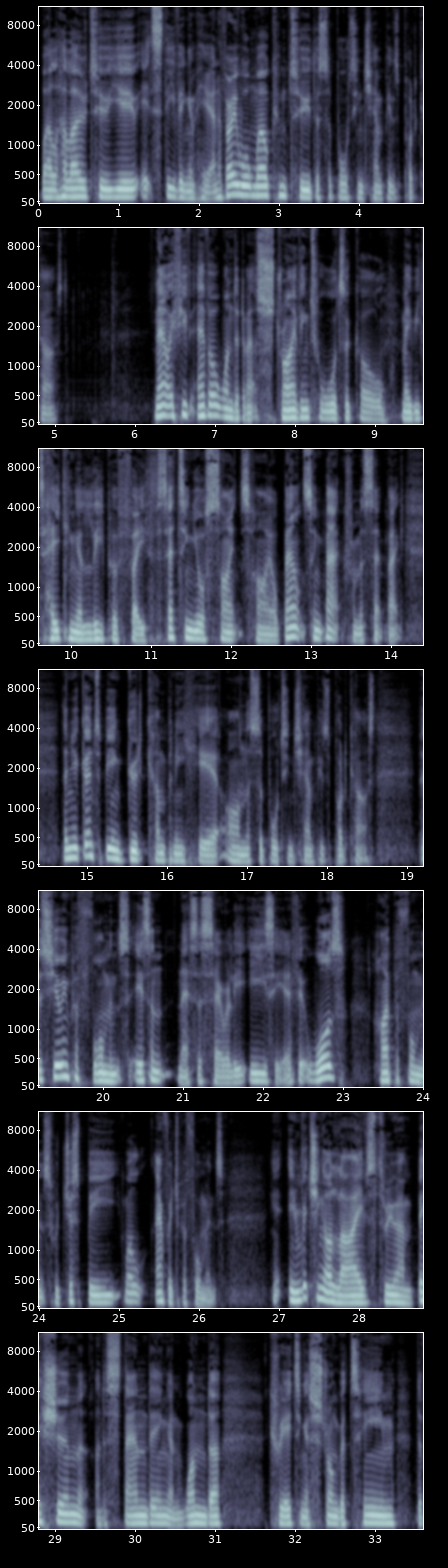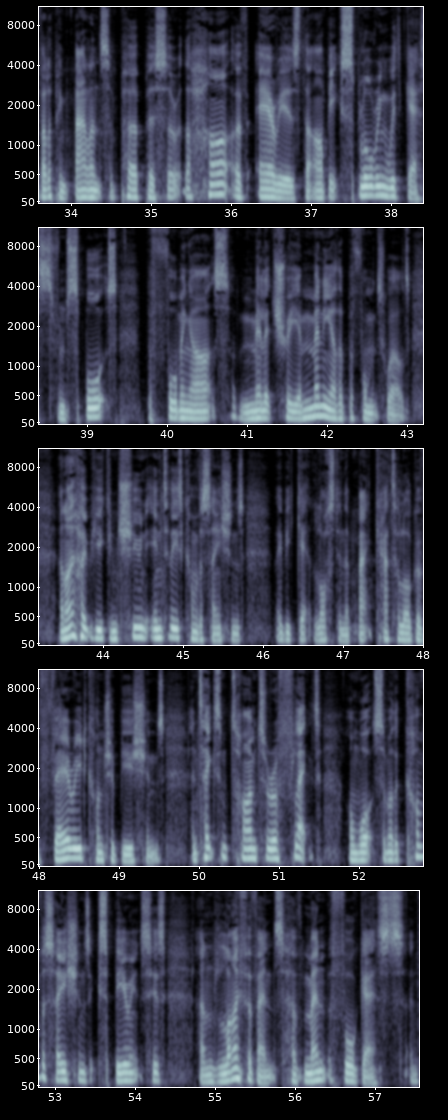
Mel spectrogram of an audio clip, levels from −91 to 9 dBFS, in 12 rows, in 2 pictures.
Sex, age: male, 40-59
